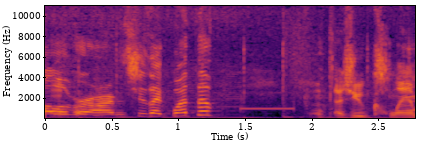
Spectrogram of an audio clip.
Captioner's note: beeps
